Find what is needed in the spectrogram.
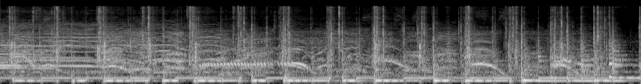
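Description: Madal, the Nepali two-headed hand drum, played in a quick, steady folk rhythm with deep pitched strokes on its bass head, over hand-clapping and voices singing a dohori folk tune.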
